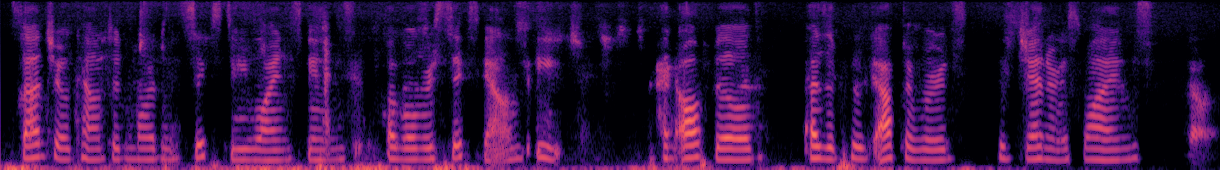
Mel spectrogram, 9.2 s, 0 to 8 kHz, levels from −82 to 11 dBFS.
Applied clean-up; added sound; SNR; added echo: neural mask model Resemble Enhance denoiser.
